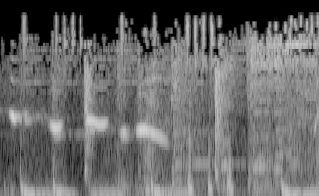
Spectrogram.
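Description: Someone whistles a clear, wavering melody of several sliding notes, steady, over a busy background of low thumping and rustling noise.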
